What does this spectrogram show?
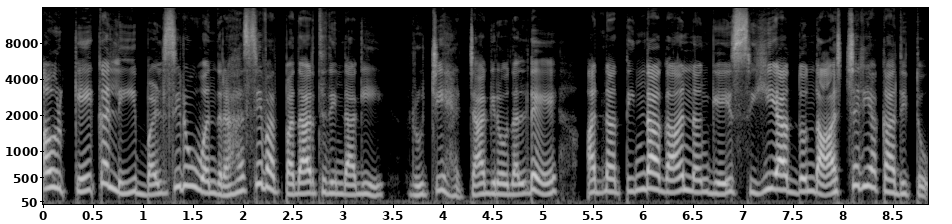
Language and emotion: Kannada, surprised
